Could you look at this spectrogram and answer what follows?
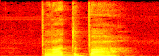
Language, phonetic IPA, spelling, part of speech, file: Czech, [ˈpladba], platba, noun, Cs-platba.ogg
- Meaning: payment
